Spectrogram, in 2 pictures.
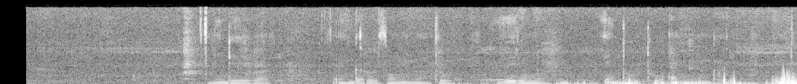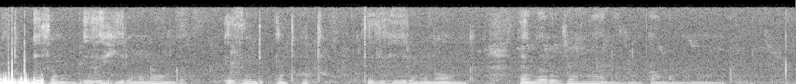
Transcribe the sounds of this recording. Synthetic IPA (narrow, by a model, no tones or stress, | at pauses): ninde̞ːβa | ḛŋɡaɾo̞zo̞muoːntuziɾimue̞ntutʰuomunuːŋɡaɾoentṵːtuezimuezihiːɾe̞munoːŋɡa | eziːndientʰutʰu̥ | tḭziɦiːɾe̞munoːŋɡa | e̞ŋɡaɾo̞zo̞ːmwaːnanimpaːŋɡomunoːŋɡa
